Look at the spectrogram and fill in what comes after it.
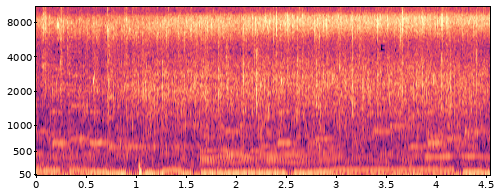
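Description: Grated-potato pancakes (deruny) frying in hot vegetable oil in a frying pan: a steady sizzle with small crackles and pops. Quiet background music underneath.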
